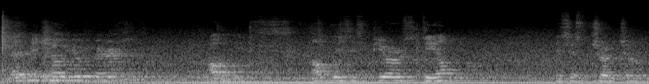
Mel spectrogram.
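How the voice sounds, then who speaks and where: A man speaks at a very slow pace with long, frequent pauses, amid audible room echo and loud background noise. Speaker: Airbnb host. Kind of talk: guided tour. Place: tunnel cave. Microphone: phone near.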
